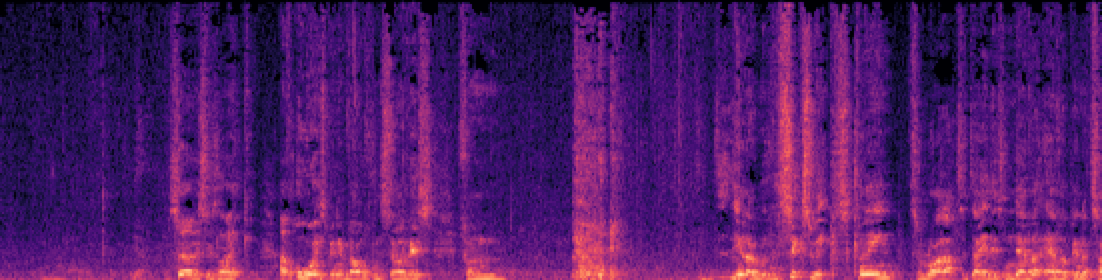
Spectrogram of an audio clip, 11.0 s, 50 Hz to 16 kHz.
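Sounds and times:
man coughing: 0:05.7 - 0:06.3.

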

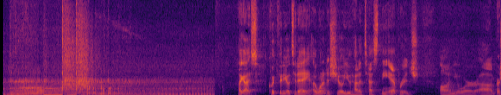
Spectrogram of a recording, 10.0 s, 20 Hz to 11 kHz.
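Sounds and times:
engine revving up: 0:00.1 - 0:04.3
sharp hit: 0:01.1 - 0:03.3.

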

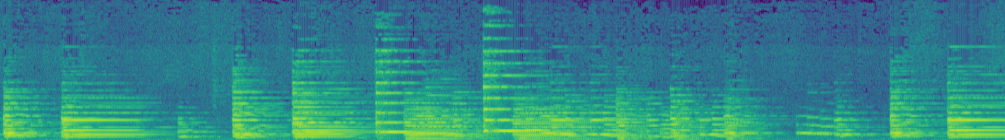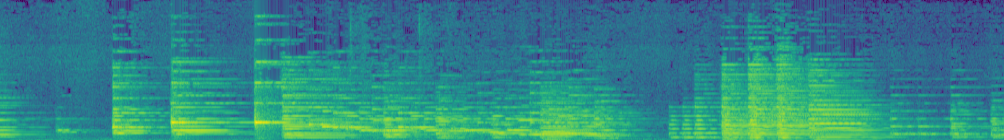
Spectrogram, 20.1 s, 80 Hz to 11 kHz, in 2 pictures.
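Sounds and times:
solo grand piano: 0:00.0 - 0:20.0.

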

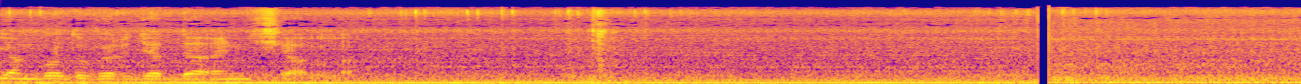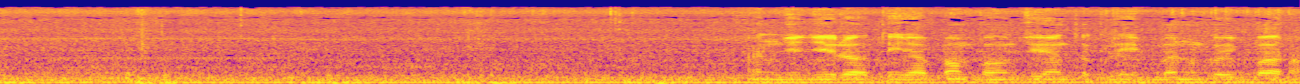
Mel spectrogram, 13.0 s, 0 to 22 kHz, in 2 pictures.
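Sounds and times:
truck engine and road noise: 0:00.0 - 0:13.0.

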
